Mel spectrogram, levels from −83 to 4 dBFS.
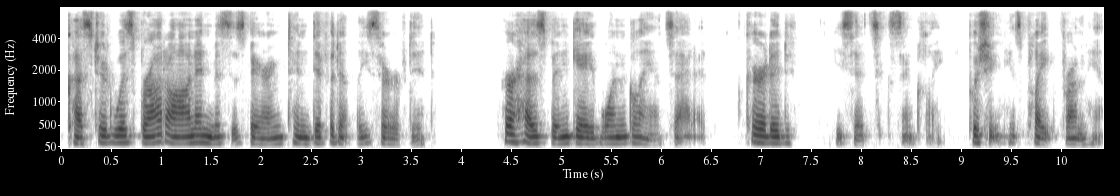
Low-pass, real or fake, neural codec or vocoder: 7.2 kHz; fake; codec, 16 kHz, 4.8 kbps, FACodec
